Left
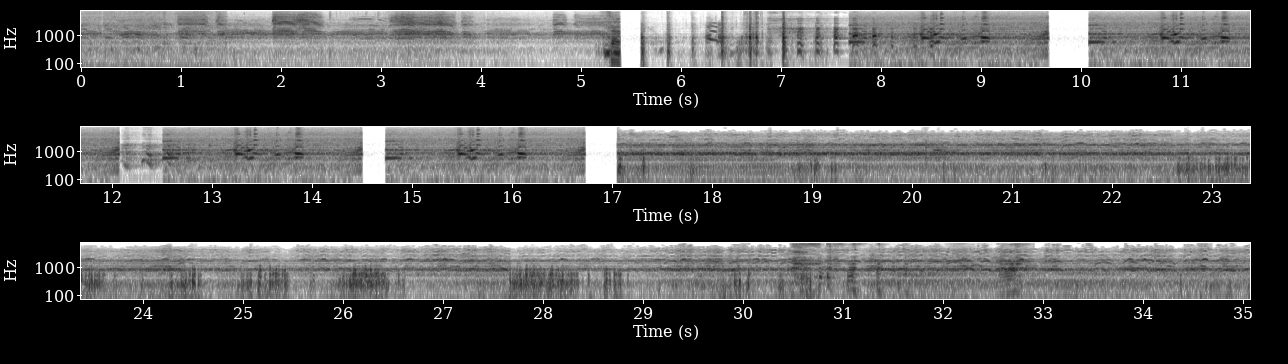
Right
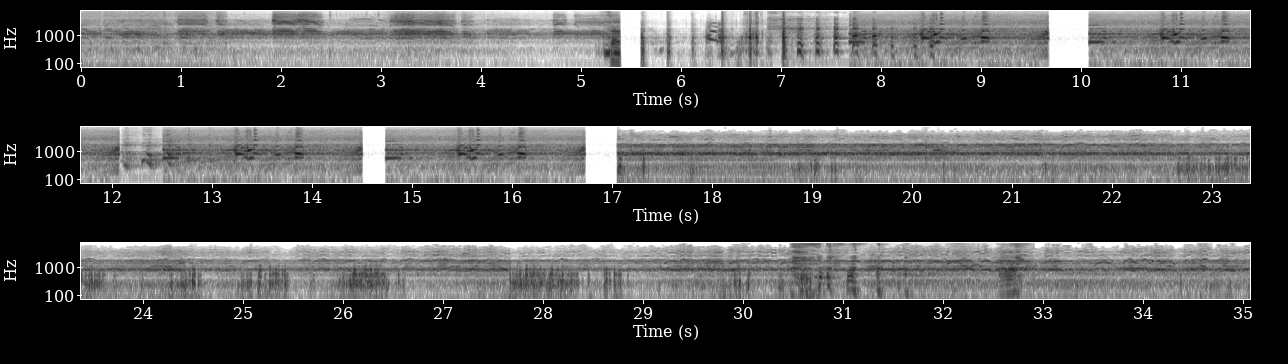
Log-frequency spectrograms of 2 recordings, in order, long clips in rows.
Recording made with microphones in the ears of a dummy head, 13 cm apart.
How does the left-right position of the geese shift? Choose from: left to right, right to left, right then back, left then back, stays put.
stays put.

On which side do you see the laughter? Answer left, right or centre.
right.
